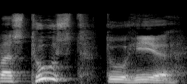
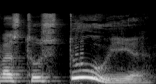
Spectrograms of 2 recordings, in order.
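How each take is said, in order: First: The stress falls on the word tust. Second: The stress falls on the word du. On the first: The question is about what the person is doing with their time. "Die zweite Betonung wäre" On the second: The question is about who the person is and what they owe. "Die dritte Betonung wäre"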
